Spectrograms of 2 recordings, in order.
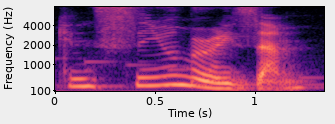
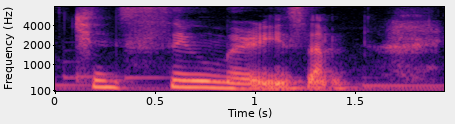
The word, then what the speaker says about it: consumerism: Also, the negative form of consumption, having too much consumption, is consumerism, or the American version, consumerism. Consumerism. In all of these words, These O letters are pronounced with the schwa sound.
